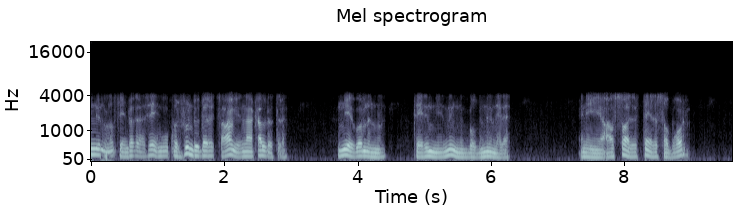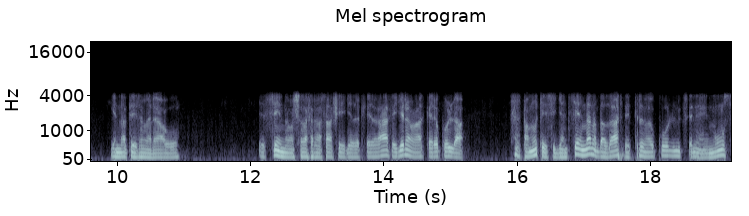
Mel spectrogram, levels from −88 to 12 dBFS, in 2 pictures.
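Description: From start to finish the speech sounds muffled, hoarse and slightly robotic, with nothing above 4.2 kHz, so consonants lose their crispness and the tone is boxed in like an old phone line. This is Opus voice compression working at its narrowband setting with the SILK linear-prediction coder, and the heavy damage fits a bitrate near 6 kbps with long 60 ms frames, where the excitation is coded too coarsely to keep the voice's natural texture.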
